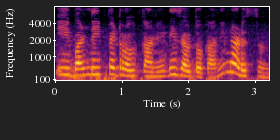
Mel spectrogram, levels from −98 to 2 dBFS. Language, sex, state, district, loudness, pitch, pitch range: Telugu, female, Andhra Pradesh, Sri Satya Sai, -18 LUFS, 235 Hz, 200-280 Hz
